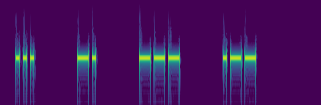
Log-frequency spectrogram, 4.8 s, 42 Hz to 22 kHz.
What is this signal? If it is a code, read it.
Morse code, heard as a keyed tone, about 22 wpm, spaced as for 10 wpm, 700 Hz. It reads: SNOW
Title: 4x Character Spacing - Top 500 Words - 22wpm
